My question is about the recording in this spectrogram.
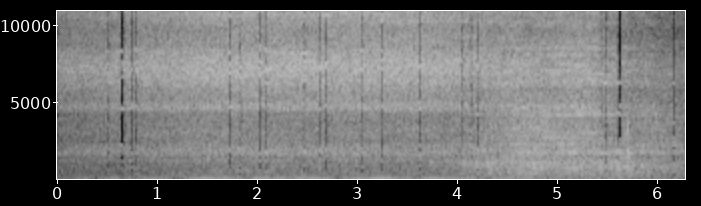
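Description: Steady mechanical hum and hiss of machinery inside a solar power plant's pipe shaft, with a low droning tone that fades out about two-thirds of the way through.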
